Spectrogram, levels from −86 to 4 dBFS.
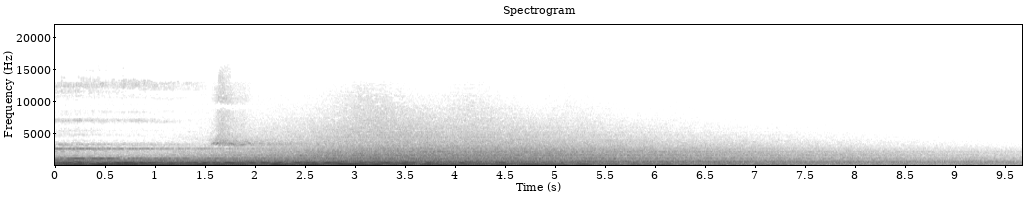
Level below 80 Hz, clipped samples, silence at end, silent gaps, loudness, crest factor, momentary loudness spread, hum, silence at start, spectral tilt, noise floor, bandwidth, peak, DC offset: -40 dBFS; under 0.1%; 0 s; none; -27 LUFS; 16 dB; 23 LU; none; 0 s; -9 dB/octave; -48 dBFS; 7.4 kHz; -12 dBFS; under 0.1%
